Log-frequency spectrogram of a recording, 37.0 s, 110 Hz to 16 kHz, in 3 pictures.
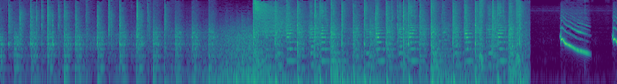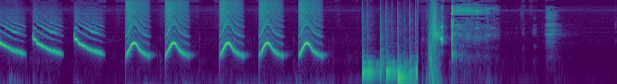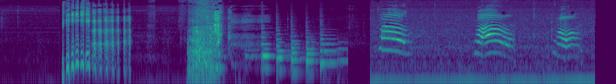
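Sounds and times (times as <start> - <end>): cartoon whistle sliding downward: 11.2 - 18.9
plucked melody: 29.9 - 31.6
cat meowing: 32.2 - 32.9, 34.1 - 35.0, 35.7 - 36.4.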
